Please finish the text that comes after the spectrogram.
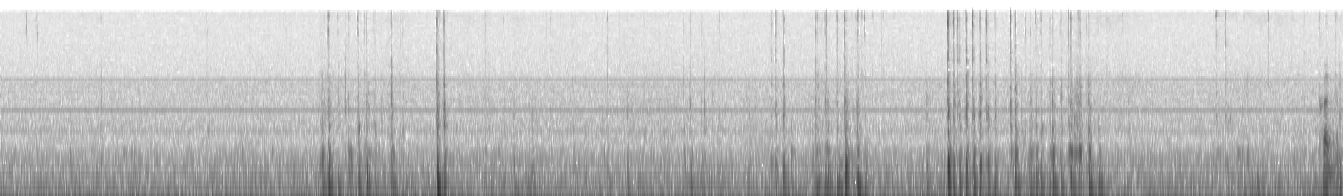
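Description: Someone types a password on a computer keyboard, a few scattered short bursts of key clicks over a quiet steady hum, close by and alone.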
